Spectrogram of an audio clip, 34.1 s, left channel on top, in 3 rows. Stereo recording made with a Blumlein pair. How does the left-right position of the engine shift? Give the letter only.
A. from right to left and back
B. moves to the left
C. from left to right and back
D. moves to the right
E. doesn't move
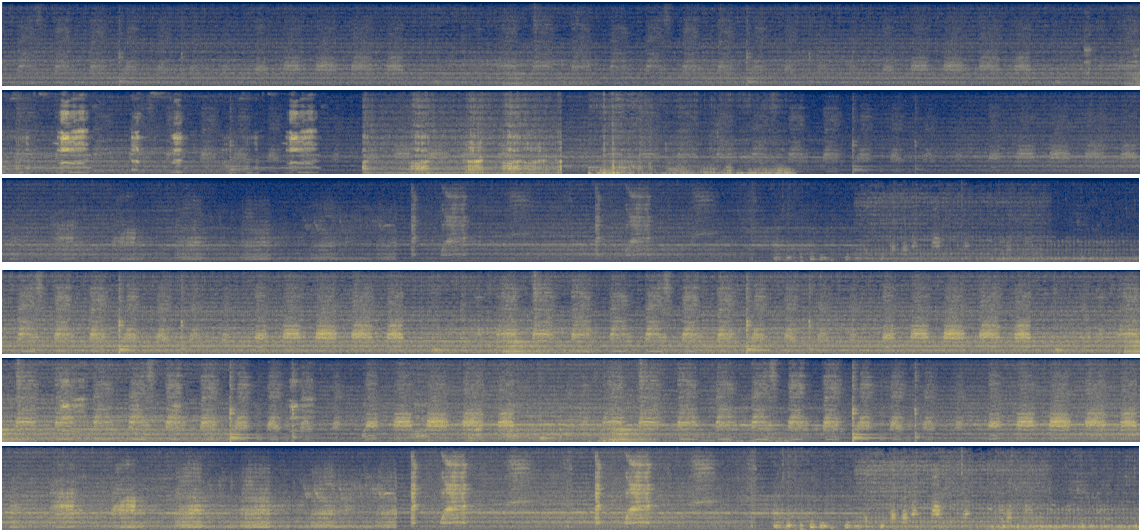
E.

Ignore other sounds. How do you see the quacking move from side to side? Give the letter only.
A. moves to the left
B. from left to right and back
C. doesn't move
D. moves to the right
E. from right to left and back
C.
